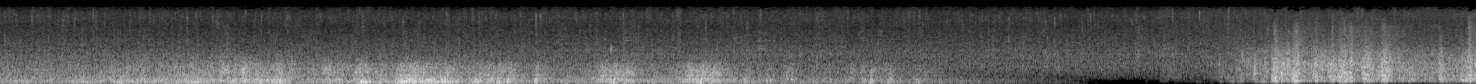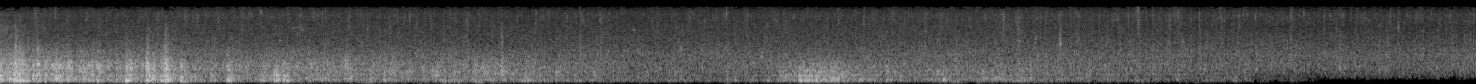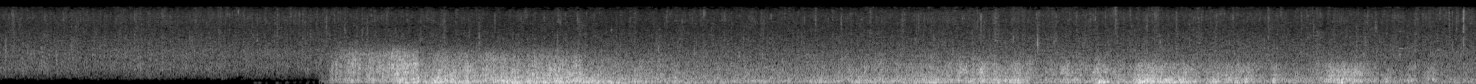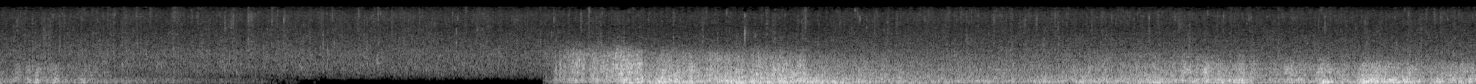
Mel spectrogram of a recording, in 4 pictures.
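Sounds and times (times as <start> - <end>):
thunder rumbling: 0.0 - 9.4, 12.3 - 20.4, 32.8 - 45.4, 49.8 - 59.0
steady rain: 0.0 - 59.0.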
